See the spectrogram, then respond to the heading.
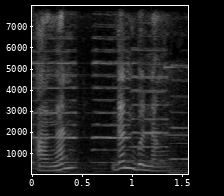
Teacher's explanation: Fonem ini direalisasikan sebagai bunyi eng, baik berposisi sebagai onset maupun sebagai koda pada sebuah silabel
